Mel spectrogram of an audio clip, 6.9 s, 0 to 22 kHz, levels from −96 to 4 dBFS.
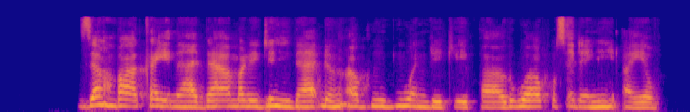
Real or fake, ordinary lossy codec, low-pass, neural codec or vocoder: fake; none; none; codec, 24 kHz, 1.5 kbps, HILCodec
